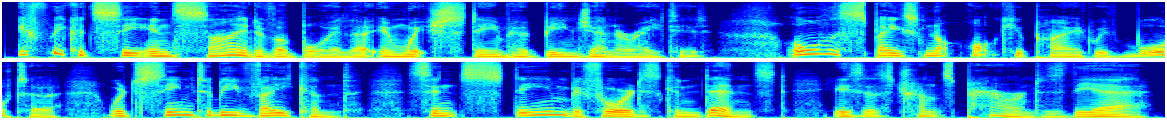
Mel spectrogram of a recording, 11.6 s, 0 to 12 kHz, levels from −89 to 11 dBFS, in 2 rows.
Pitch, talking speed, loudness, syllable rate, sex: 125 Hz, 195 wpm, -20 LUFS, 5.4 syllables/s, male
